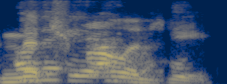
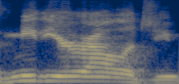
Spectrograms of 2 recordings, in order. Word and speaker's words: metrology: it in the chat metrology i used to have it in my bio but people kept mispronouncing it as meteorology which i don't know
